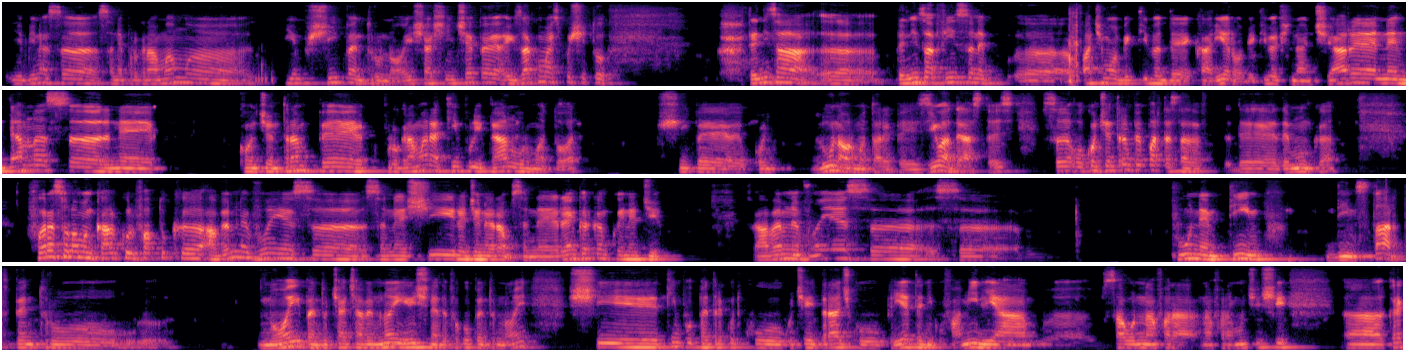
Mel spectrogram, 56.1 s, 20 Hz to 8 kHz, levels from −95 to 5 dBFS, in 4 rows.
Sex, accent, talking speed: male, native, 125 wpm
